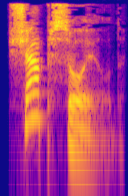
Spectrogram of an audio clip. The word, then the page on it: shopsoiled: British English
